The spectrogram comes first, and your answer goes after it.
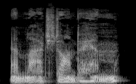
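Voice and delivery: plain reading voice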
